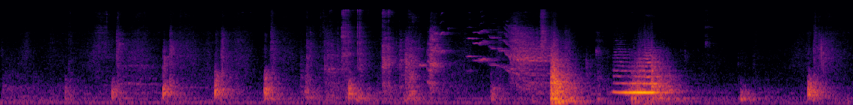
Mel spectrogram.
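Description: Footsteps across a room, then a wooden office door is pushed shut, with a sharp knock and a loud squeak about five and a half to six and a half seconds in.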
